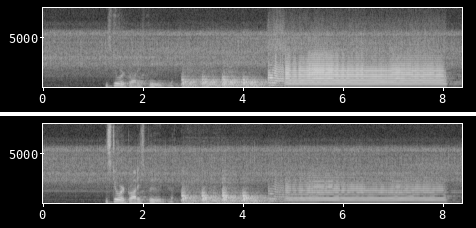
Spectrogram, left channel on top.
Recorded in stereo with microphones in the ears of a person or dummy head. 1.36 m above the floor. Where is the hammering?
90° right, 9 m.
